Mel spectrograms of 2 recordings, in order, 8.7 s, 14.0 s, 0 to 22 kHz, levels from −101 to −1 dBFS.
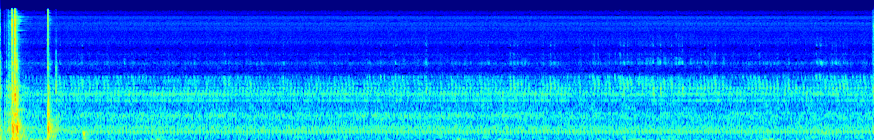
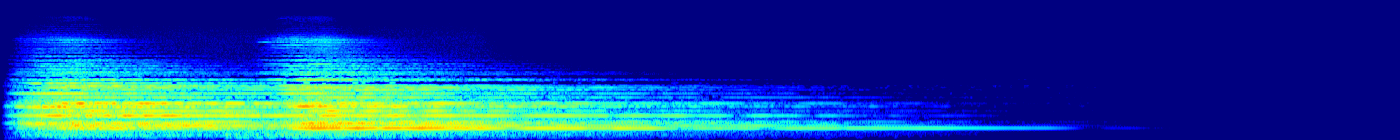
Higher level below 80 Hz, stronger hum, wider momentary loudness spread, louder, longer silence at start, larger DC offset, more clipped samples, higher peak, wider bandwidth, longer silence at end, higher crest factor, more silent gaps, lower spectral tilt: first, -58 dBFS vs -86 dBFS; neither; second, 13 LU vs 19 LU; second, -36 LUFS vs -33 LUFS; about the same, 0 s vs 0.1 s; neither; neither; first, -4 dBFS vs -16 dBFS; first, 16 kHz vs 7.8 kHz; second, 0 s vs 5.65 s; first, 36 dB vs 20 dB; neither; second, -2 dB/octave vs -5 dB/octave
